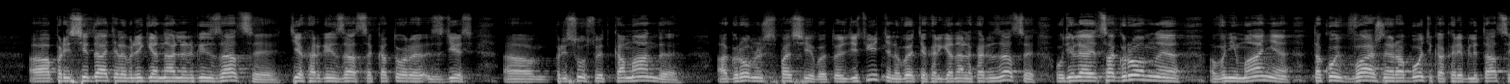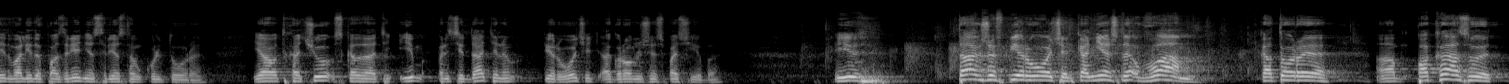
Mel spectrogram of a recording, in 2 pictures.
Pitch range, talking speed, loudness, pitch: 135-175 Hz, 105 wpm, -23 LUFS, 150 Hz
